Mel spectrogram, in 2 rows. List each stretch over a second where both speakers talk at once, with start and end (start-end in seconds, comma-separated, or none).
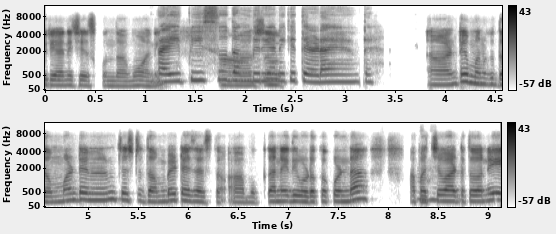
none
